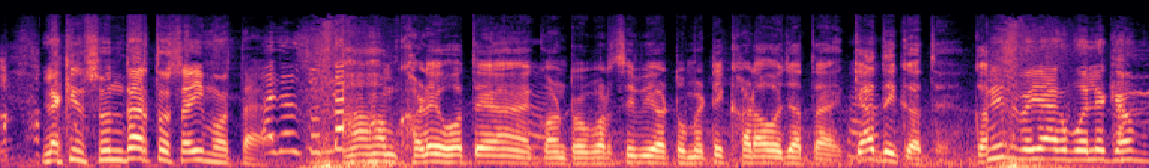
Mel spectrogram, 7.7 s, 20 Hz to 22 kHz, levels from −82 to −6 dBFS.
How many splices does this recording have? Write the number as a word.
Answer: two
